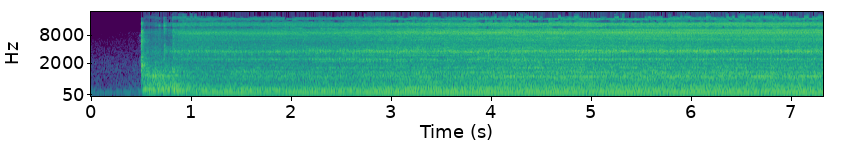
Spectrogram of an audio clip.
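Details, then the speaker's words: 1930 Gilbert & Barker model 106 clock-face gas pump after a WD-40 restoration, switched on to prime: the motor kicks on after a pause and settles into a smooth, even hum with a steady low drone. Normal motor running. "motor sounds super smooth. Woohoo!"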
